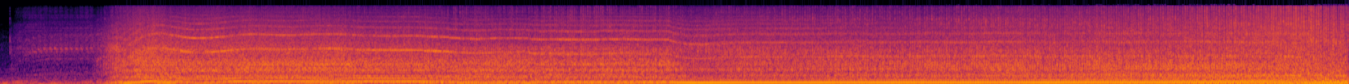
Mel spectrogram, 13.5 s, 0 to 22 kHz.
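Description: Supercharged V8 of a Chevrolet doorslammer drag car firing up about a second in and running at a lumpy idle, with a high blower whine over the exhaust note. About seven seconds in the idle drops to a lower, steadier note.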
